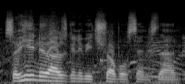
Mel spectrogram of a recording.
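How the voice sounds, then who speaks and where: A man's voice: medium pitch, expressive, fast talker. A man telling crude school stories over gameplay commentary, rambling, swearing, and drifting off topic. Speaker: gaming commentator. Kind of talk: casual game commentary and storytelling.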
